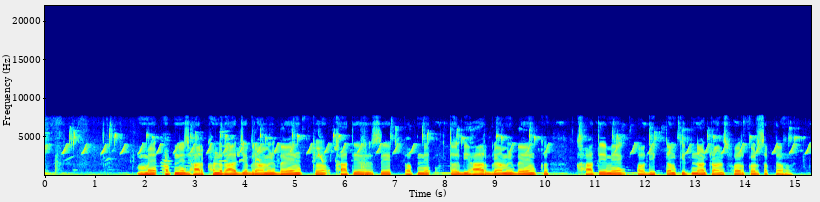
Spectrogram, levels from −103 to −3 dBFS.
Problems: none marked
